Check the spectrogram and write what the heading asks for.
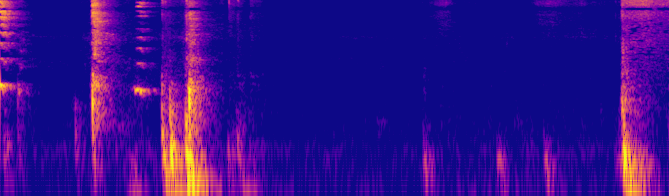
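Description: Knocks and thumps on a cardboard box as a baby crawls into it: several in the first second and a half, then quiet with faint taps, and a sharper knock near the end.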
